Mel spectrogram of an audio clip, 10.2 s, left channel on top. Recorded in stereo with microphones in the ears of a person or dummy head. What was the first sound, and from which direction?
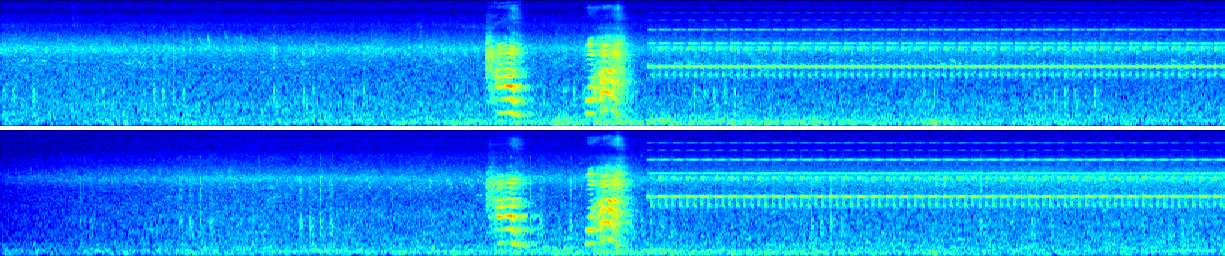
A scream, 30° left (ahead or behind).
